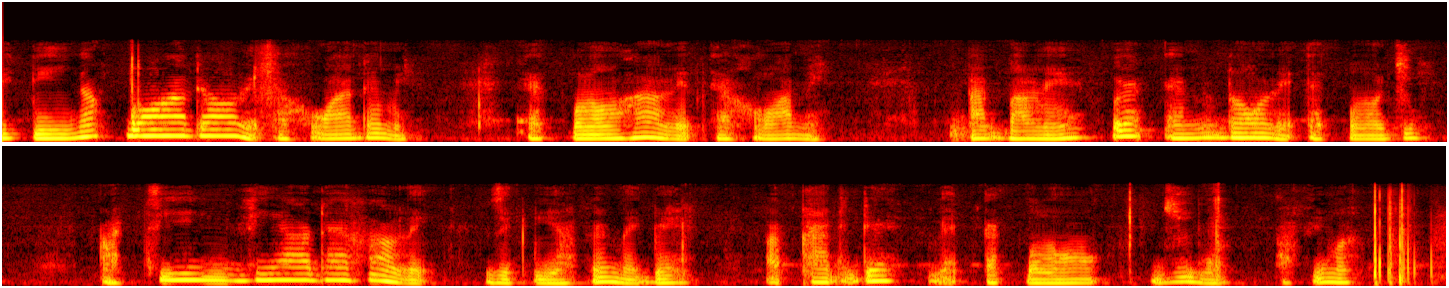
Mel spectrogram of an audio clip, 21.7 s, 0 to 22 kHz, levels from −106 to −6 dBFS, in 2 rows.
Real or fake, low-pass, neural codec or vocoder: fake; 7.2 kHz; codec, 44.1 kHz, 3.4 kbps, Pupu-Codec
